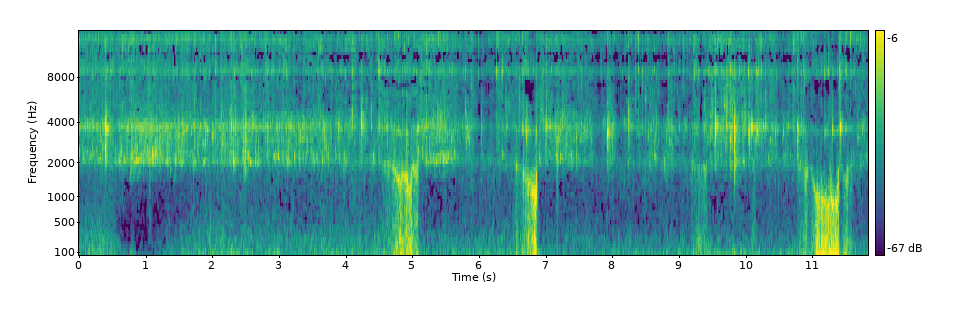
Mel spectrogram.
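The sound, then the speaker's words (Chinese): Liquid drains out of an ear as the head is tilted: a few soft wet drips and crackles over quiet hiss, with a louder wet burst near the end. “来，侧过头，把耳朵里面的液体倒出来吧。”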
